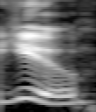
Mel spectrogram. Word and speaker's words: yew: Oh, that plant is called a yew. Yew rhymes with Jew.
